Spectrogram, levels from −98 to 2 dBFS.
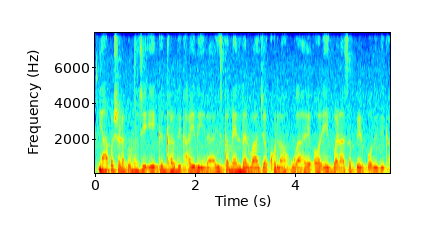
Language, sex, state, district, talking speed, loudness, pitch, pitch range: Hindi, female, Bihar, West Champaran, 245 wpm, -18 LUFS, 215 Hz, 205-225 Hz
